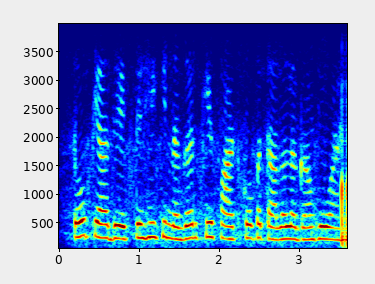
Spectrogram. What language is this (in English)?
Hindi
